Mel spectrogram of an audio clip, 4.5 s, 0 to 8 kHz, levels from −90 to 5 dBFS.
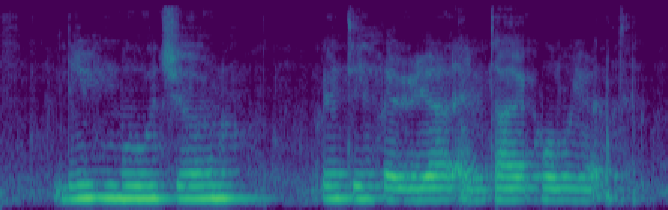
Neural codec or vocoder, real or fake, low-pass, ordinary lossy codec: codec, 24 kHz, 3 kbps, HILCodec; fake; 7.2 kHz; none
